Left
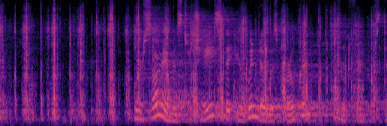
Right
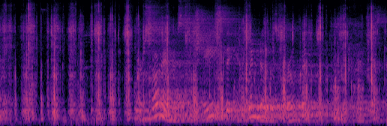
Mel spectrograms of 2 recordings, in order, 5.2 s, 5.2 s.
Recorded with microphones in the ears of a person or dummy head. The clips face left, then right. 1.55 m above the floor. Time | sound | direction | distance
1.8 | a woman speaking | 55° left (ahead or behind) | 0.5 m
